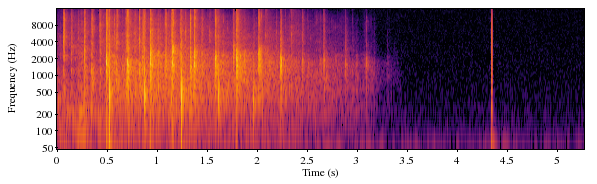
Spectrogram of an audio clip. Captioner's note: applause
